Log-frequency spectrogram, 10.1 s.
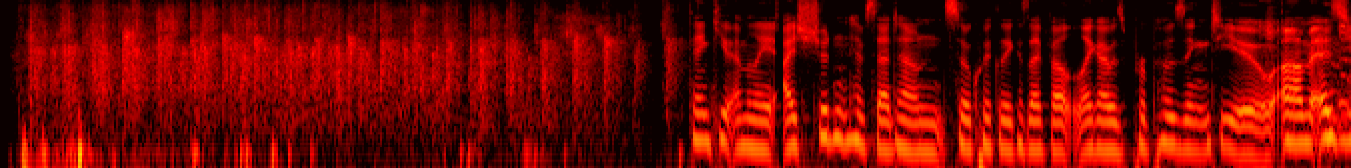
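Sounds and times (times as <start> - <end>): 
audience applause: 0.1 - 5.1
speech: 5.2 - 10.1.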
